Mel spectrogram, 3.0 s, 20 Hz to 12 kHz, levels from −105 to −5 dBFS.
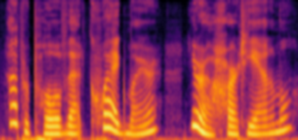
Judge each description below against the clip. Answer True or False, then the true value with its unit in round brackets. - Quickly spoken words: False (160 wpm)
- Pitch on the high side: True (225 Hz)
